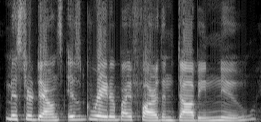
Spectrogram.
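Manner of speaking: sobbed. Acted. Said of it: "he sobbed".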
